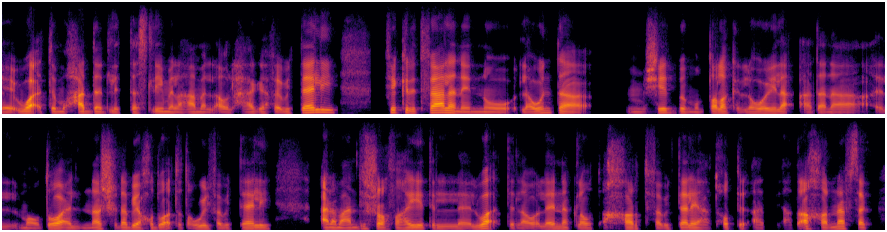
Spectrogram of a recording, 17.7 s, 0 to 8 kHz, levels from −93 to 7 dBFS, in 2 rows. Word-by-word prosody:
وقت - - +6
مُحدَّد - - +1
للتسليم 105 -2 -5
العمل 95 0 -4
أو - - -1
الحاجة، - - -5
فبالتالي 160 - +4 0.5
فكرة 155 0 0
فعلًا 150 -9 +7
إنه 95 -2 -5
لو - - 0
أنت 140 0 +2 0.4
مشيت 125 +7 -1
بمُنطلق 95 +6 0
اللي 85 +3 -9
هو 105 +1 0
إيه، 110 - 0
لأ، 110 - -2
ده - - 0
أنا 90 -1 -4
الموضوع 95 +3 0
النشر 90 -2 -2
ده - - +1
بياخُد - - -1
وقت - - 0
طويل، 120 - -5
فبالتالي 120 +5 -3 0.5
أنا 110 0 +5
ما 100 - 0
عنديش 105 +2 -3
رفاهية 115 +4 0
ال 95 0 -8
الوقت، 95 0 +1
لو 90 0 -5
لإنّك 110 +3 -3
لو 100 -1 -1
اتأخَّرت، 120 +5 -2
فبالتالي 110 +5 0
هتحُط 100 -1 -7
هت - - -11 0.2
هتأخّر 110 +2 +1
نَفْسك، 130 +1 0
100 Hz, 145 wpm, -26 LUFS, 95-120 Hz, 0.5 s, فعلًا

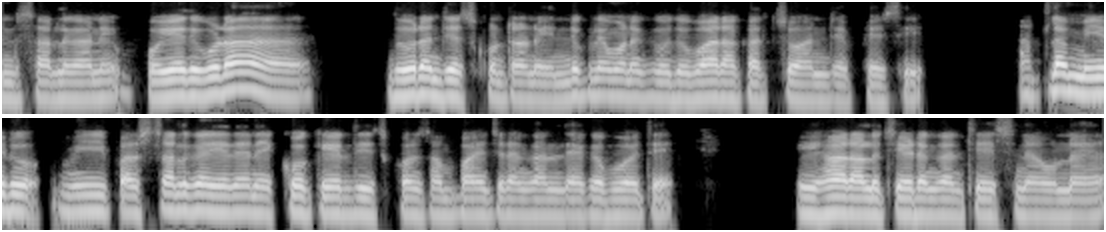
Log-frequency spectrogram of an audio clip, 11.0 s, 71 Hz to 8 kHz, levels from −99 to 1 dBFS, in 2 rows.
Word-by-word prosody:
2 135 -1 -5
సార్లు 140 0 -1
గానీ 140 +1 -2 0.2
పోయేది 155 +2 +5
గూడా 200 +4 +6 0.8
దూరం 160 +1 +5
చేసుకుంటాండు. 140 -1 -1
ఎందుకులే 155 +2 -1
మనకు 145 -1 -3
దుబారా 140 +1 +2
ఖర్చు 130 +1 -3
అని 125 0 -5
చెప్పేసి. 120 -1 -7 0.6
అట్లా 190 +5 +2
మీరు, 165 -1 +4 0.2
మీ 155 - 0 0.2
పర్సనల్‌గా 165 +2 +1
ఏదైనా 150 -1 0
ఎక్కువ 150 -2 0
కేర్ 145 -1 +1
తీసుకొని, 135 +1 -4
సంపాదించడం 135 -1 -3
గానీ, 130 0 -3
లేకపోతే 130 0 -2 0.7
విహారాలు 140 -1 +4
చెయ్యడం 135 -1 +2
గానీ 130 -2 -2
చేసినవున్నాయా? 130 0 -3
140 Hz, 150 wpm, -20 LUFS, 130-150 Hz, 0.8 s, గూడా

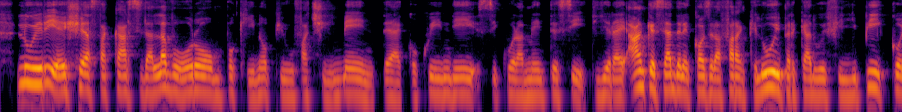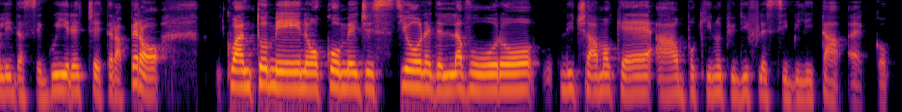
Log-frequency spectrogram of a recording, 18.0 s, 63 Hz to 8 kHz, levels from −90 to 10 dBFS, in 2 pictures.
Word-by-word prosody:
lui 220 -1 +6
riesce 155 -5 +3
a 165 - +4
staccarsi 150 -1 -5
dal 140 -1 -3
lavoro 150 -3 +2
un 130 -1 -7
pochino 140 -1 -10
più 130 -2 -12
facilmente 130 -1 -7
ecco 115 +1 -13
quindi 140 0 -6
sicuramente 130 0 -7
sì, 135 - -6
ti 130 - -18
direi 130 -1 -2
anche 185 -1 +3
se 165 - -3
ha 160 - +4
delle 155 -3 0
cose 150 -1 -2
da 135 - -1
fare 155 +1 -2
anche 125 -4 -10
lui 350 +1 +9
perché 145 - -6
ha - - -2
2 135 0 -4
figli 130 0 -9
piccoli 160 -2 -3
da 140 - -7
seguire, 145 +5 0
eccetera, 155 0 -4
però, 340 +10 +4 0.7
quantomeno 185 -3 +5
come 175 -2 +3
gestione 180 +2 +2
del 160 0 +1
lavoro, 165 0 +3 0.2
diciamo 160 -2 -3
che 150 -1 -2
ha 140 +1 -5
un 145 - -6
pochino 150 +1 -9
più 145 -2 -12
di 145 +3 -7
flessibilità, 125 -4 -8
ecco. - - -14
150 Hz, 160 wpm, -21 LUFS, 135-170 Hz, 0.7 s, lui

